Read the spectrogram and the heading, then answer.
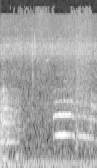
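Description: A cat meows twice, a short cry followed by a longer drawn-out one, fairly quiet against a low background hum with no one talking.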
